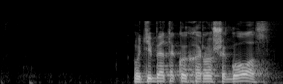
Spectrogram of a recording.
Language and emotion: Russian, positive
